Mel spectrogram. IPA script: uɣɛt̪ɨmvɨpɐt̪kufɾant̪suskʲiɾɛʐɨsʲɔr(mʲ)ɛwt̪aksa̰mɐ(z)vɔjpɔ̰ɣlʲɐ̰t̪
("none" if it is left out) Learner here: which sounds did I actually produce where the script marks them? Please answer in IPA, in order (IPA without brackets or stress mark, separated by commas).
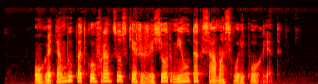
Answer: mʲ, s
